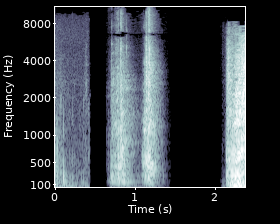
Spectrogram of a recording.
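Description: Two short swishing swells about a third of a second apart, following the fading end of a knock, then dead silence: intro sound effects.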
